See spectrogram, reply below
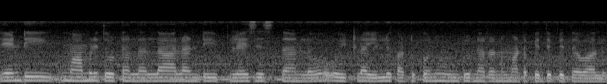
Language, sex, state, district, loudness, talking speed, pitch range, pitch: Telugu, female, Andhra Pradesh, Chittoor, -27 LUFS, 140 wpm, 150-165 Hz, 160 Hz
